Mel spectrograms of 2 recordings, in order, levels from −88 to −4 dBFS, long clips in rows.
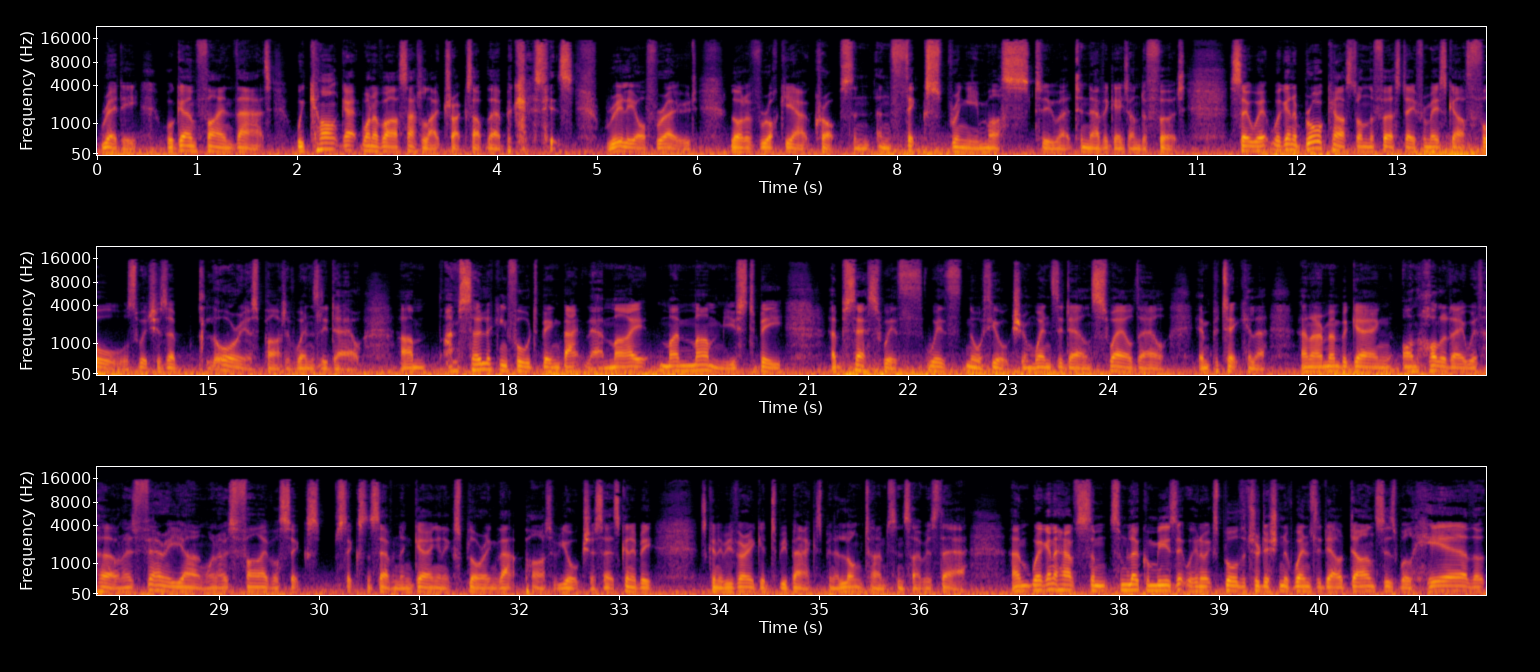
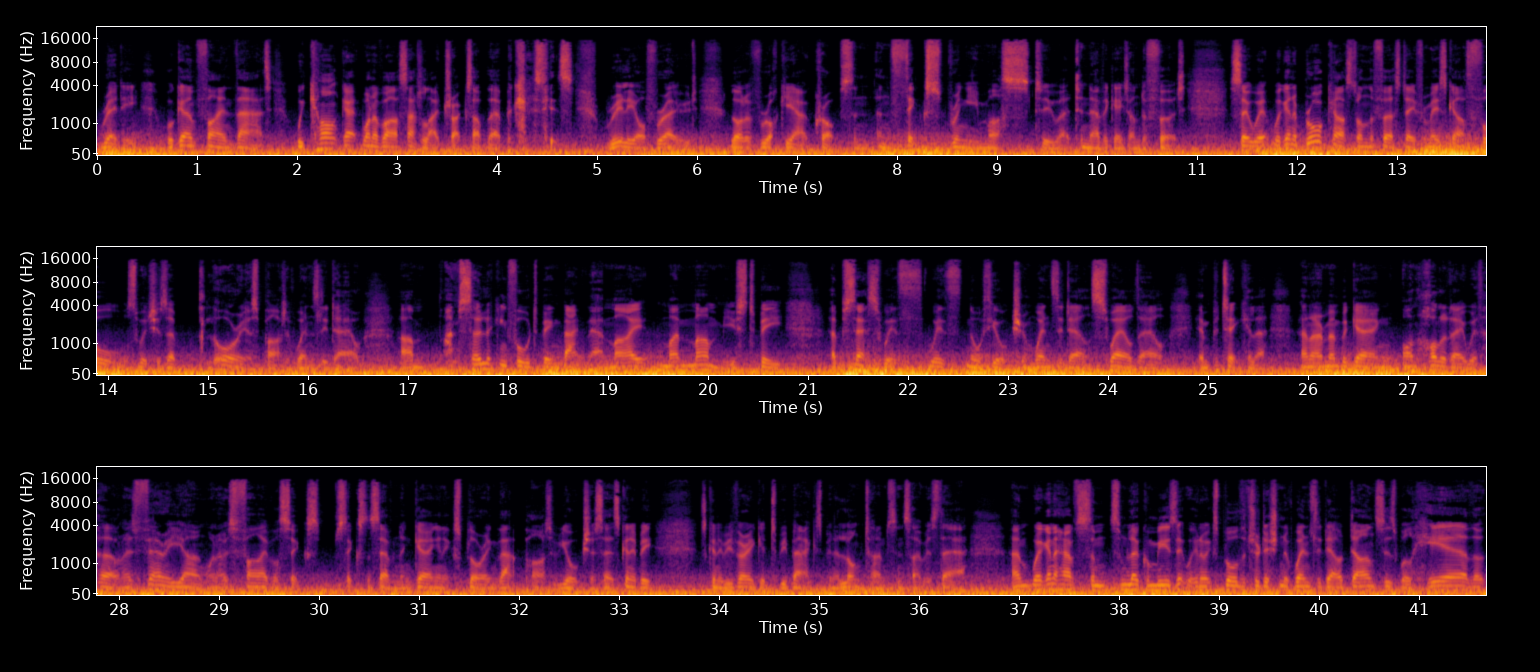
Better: first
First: wind noise on the microphone; occasional gusts; 20 dB below the speech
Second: wind noise on the microphone; heavy; 9 dB below the speech

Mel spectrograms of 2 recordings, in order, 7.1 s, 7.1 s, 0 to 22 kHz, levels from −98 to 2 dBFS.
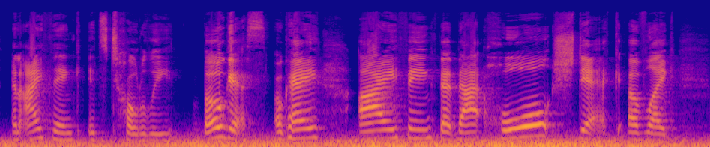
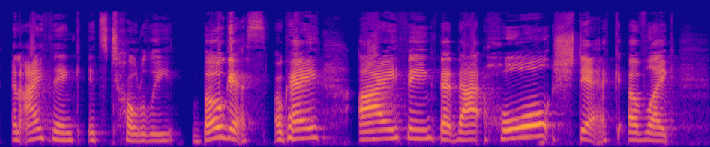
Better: second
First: low rumble; faint; throughout; 20 dB below the speech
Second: none

